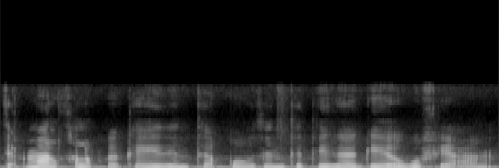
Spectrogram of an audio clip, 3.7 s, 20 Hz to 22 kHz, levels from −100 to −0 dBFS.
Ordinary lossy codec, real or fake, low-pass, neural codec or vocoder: none; real; 10.8 kHz; none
